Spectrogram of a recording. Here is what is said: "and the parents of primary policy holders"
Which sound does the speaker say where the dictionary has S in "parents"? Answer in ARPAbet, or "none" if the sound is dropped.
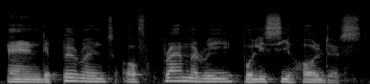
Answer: none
